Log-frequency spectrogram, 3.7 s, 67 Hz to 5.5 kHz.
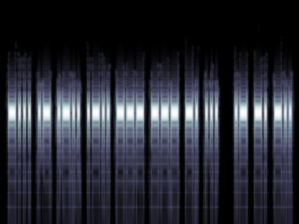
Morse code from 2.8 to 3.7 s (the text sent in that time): AND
